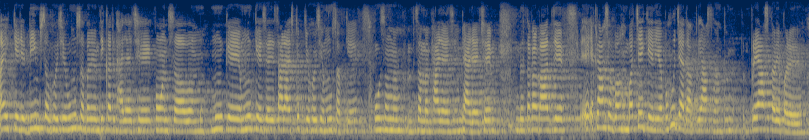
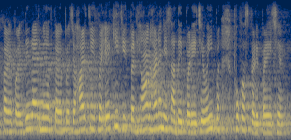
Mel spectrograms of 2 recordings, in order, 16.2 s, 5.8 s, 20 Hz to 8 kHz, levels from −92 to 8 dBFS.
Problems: constant background noise, background conversations at intervals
